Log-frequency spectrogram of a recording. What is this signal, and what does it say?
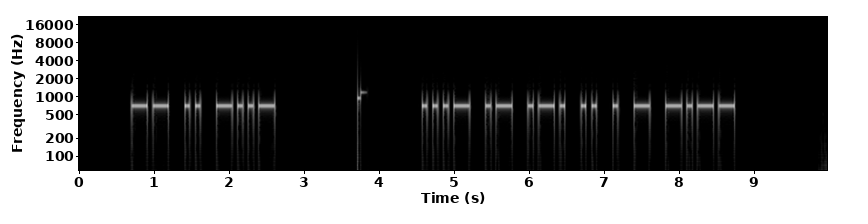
Morse code, heard as a keyed tone, about 17 wpm, 700 Hz. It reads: MIX VARIETY
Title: Sentences from Top 1000 Words - Review Part 4 - New Word Drill - 17wpm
